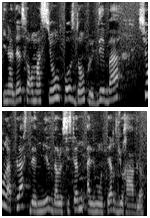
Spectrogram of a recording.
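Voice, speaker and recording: A woman's voice: medium pitch, moderate pace, darkish tone, slight background noise. A woman reading a scripted TV news report.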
